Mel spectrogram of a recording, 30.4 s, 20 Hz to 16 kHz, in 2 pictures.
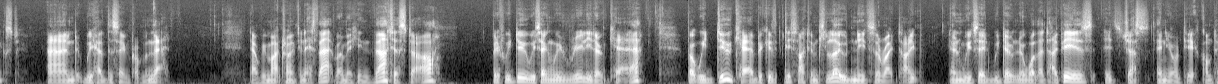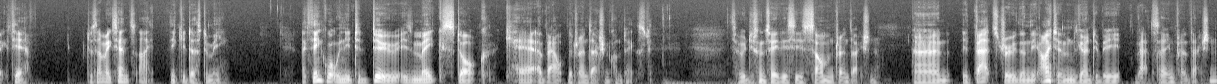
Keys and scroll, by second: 30.2 Escape.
